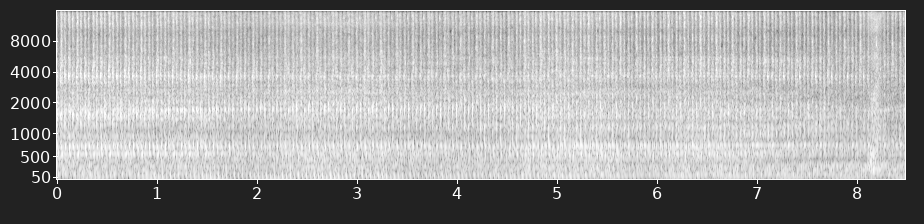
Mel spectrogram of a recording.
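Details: Citroen C5 2.0 HDi 100 kW diesel at idle: loud, steady fast tick about three per second through the clatter; owner suspects the injector area, unsure. Injectors repaired, new piston rings, valves and valve seals about 15,000 km earlier.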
